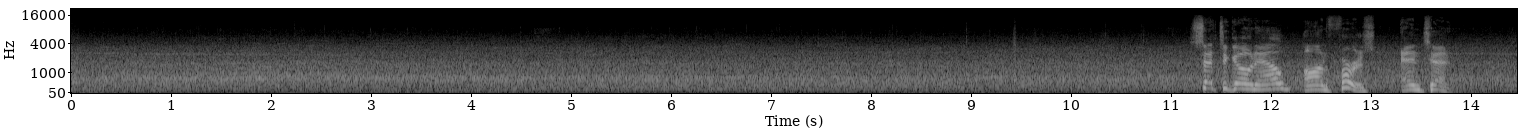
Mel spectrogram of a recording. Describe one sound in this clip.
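A stadium crowd roars and murmurs steadily.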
